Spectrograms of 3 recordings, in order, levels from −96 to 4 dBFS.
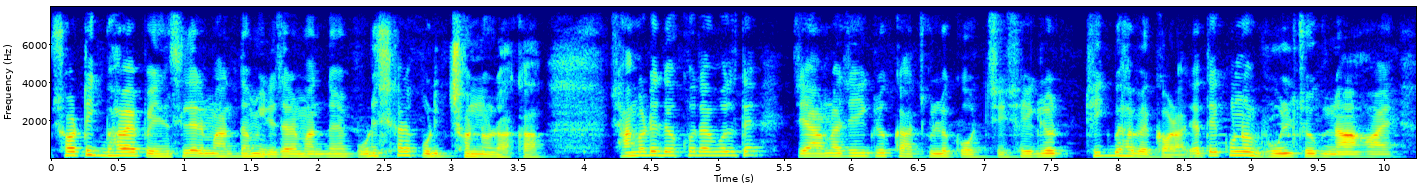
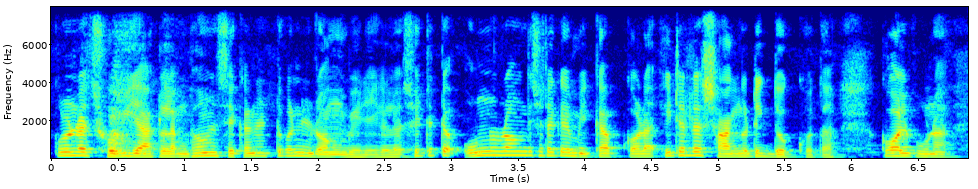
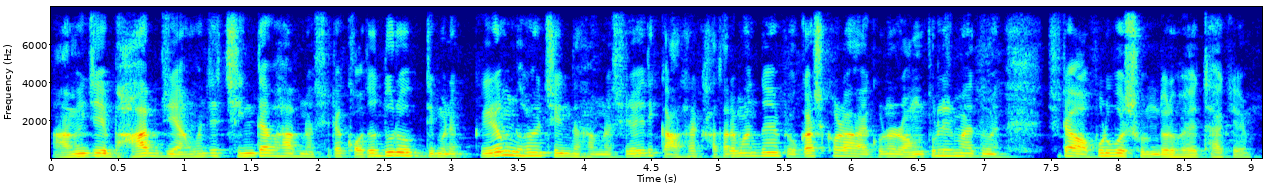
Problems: background conversations at intervals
